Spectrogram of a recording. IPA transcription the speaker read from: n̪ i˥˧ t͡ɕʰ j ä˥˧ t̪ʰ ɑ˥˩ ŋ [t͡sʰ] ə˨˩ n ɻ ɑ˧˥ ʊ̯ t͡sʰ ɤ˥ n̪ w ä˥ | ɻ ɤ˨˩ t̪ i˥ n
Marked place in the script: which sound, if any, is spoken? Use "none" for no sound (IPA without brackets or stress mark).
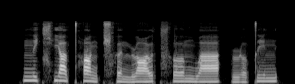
ʈ͡ʂʰ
